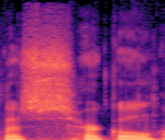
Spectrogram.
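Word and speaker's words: Lecercle: his name is Jean-Jacques Lassercle. I don't speak French, so that's going to be as close as I get pronunciation-wise. It looked like Leclerc, but it's not.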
